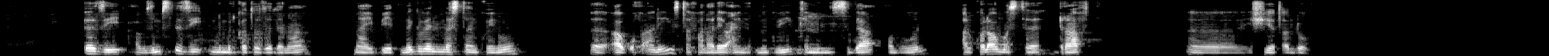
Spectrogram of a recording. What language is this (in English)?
Tigrinya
